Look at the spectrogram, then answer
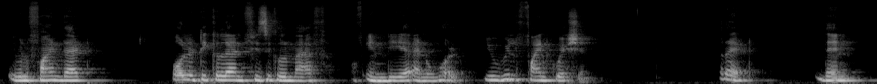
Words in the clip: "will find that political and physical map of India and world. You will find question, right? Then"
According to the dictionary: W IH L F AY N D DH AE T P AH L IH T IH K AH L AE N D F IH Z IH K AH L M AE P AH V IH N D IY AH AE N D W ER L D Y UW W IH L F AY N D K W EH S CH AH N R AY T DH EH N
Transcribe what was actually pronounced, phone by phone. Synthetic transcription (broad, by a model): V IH L F AY N D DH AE T P AH L IH T IH K AH L AE N D F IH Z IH K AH L M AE F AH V IH N D IY AH AE N D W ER L D Y UW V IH L F AY N D K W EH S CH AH N R AY T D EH N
